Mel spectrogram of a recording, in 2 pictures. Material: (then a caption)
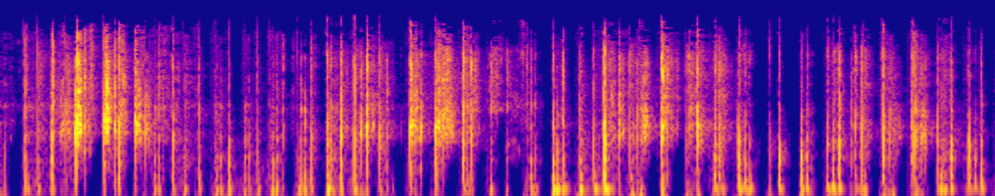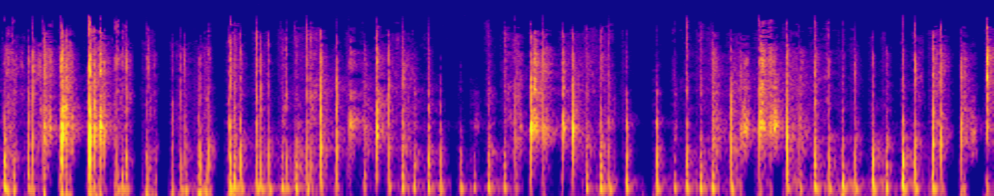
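Plastic. Fingertips and nails tap fast on the body and translucent cap of a medium yellow plastic sunscreen spray bottle, hollow and partly filled. A dense stream of short, dry clicky taps with a hollow low body and bright edges runs throughout, pausing briefly near the middle before continuing at the same rapid pace.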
